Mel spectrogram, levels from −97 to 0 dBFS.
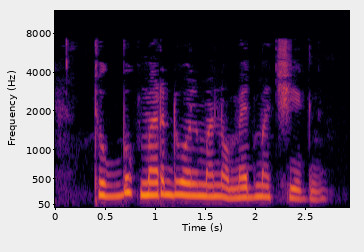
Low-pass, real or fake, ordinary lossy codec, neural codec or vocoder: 7.2 kHz; real; AAC, 32 kbps; none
